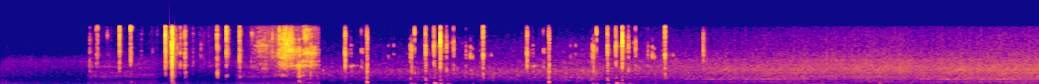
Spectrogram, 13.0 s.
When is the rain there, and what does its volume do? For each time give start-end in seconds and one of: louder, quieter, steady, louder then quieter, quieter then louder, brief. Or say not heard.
0.0-12.9 louder.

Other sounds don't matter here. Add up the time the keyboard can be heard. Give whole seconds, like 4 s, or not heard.
8 s.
